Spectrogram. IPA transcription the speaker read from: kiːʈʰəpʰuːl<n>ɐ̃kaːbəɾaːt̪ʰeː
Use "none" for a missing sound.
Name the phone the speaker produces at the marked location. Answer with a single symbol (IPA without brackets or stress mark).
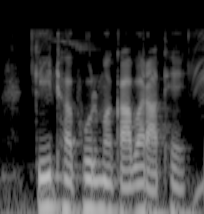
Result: m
